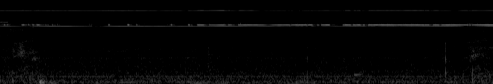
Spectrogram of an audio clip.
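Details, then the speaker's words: Push-pull driven six-layer coil on a gapless ferrite pot core: thin, very high steady whistle over faint crackling as the pot core crackles and starts whistling; cause undetermined. "Вот немножко горшок потрескивать и начинает как-то свистит."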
